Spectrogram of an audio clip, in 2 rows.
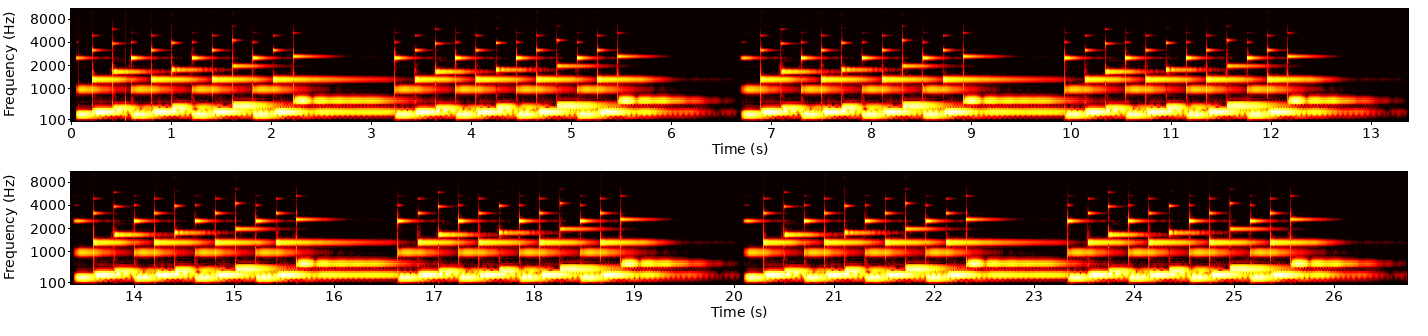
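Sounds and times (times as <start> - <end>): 
ringtone: 0.1 - 26.7.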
